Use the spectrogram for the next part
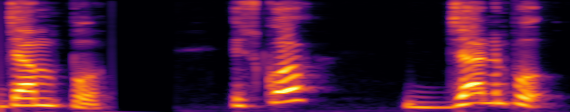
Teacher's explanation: जंप आधा ना का उच्चारण नहीं करेंगे अपन य पर अपन इसका उच्चारण आधा मा के रूप में करेंगे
